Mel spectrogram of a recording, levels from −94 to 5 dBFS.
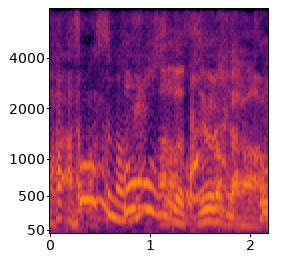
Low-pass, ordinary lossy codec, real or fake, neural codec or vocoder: none; none; fake; codec, 16 kHz, 4 kbps, FreqCodec, smaller model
